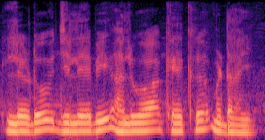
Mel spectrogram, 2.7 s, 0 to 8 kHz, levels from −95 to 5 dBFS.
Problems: none marked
